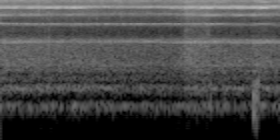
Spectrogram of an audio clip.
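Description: A wild bee colony gathers back at its nest hole after a failed relocation, a steady, faint, droning buzz of many bees, continuous and unaccompanied by any voice.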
